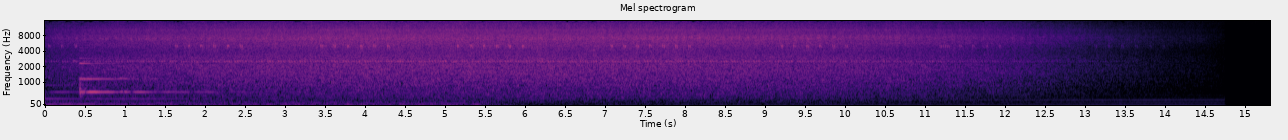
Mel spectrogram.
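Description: A Chinese zither plays one last plucked note about half a second in, which rings and dies away. A steady wash of hiss-like noise with faint repeating tinkles follows, and it fades out over the last few seconds.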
